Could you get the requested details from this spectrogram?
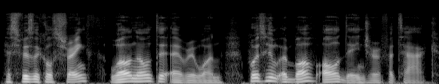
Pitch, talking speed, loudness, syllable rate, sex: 110 Hz, 190 wpm, -19 LUFS, 6.0 syllables/s, male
